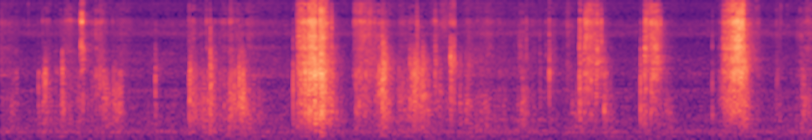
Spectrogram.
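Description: Freshly sharpened stiletto switchblade slicing through a hand-held sheet of paper: a series of short papery swishes and rustles, the loudest about three seconds in and another strong one near the end.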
